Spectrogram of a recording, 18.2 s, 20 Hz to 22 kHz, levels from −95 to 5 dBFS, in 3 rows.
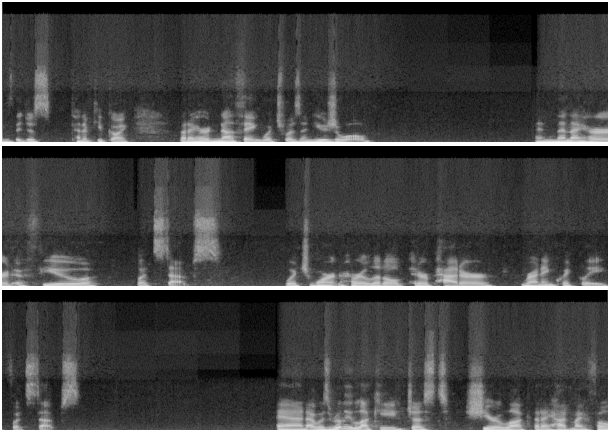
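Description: From 4.05 to 5.33 s, and again briefly from 8.57 to 8.89 s, the real room background drops out and comfort noise sits in its place: a flat, featureless hiss, about 2 dB and then about 1 dB quieter than the actual room noise. The likely cause is discontinuous transmission, with the sender going quiet in pauses and the receiver synthesising filler, which fits Opus DTX. The room's own texture returns when the sound resumes.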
